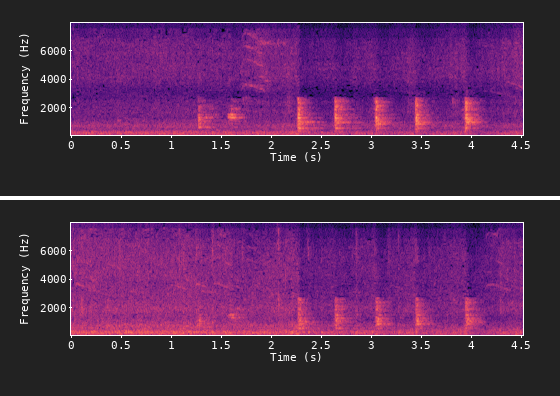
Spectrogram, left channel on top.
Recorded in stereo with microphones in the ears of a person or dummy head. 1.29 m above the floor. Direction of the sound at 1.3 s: 55° left (ahead or behind).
